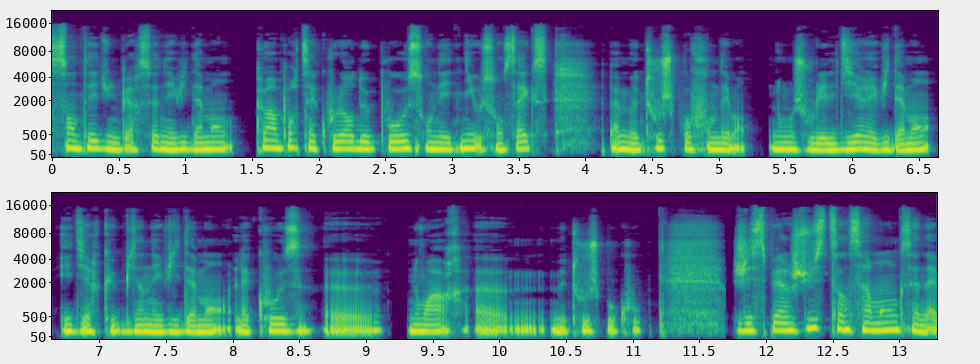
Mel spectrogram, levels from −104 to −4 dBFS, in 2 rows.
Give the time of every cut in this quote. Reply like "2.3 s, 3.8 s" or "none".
9.2 s, 11.7 s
